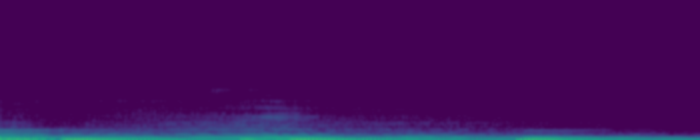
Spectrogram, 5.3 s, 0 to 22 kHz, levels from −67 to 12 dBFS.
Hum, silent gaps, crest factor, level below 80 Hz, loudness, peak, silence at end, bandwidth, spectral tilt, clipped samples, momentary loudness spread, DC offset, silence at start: none; none; 14 dB; -34 dBFS; -23 LUFS; -8 dBFS; 0 s; 5.2 kHz; -10.5 dB/octave; under 0.1%; 10 LU; under 0.1%; 0 s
